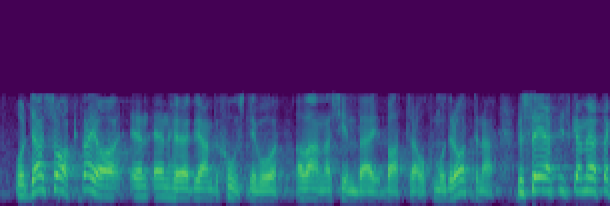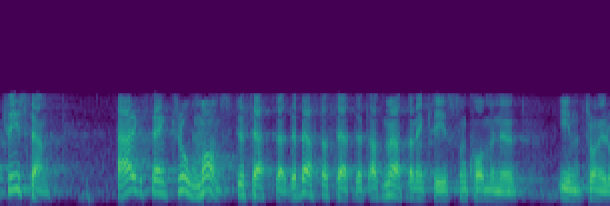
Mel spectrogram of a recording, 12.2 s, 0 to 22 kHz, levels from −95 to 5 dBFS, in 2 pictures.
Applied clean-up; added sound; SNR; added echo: none; none; none; none.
